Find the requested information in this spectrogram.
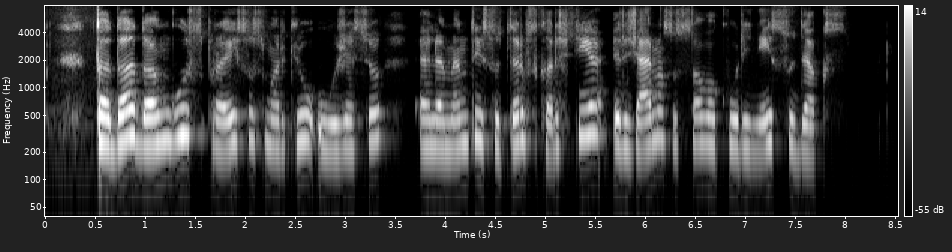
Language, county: Lithuanian, Kaunas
